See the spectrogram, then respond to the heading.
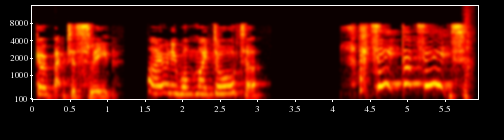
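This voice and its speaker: A woman's voice: high voice, wildly swooping pitch, slow, full character voice. Muffled, wildly swooping grief-maddened mother acted by a woman. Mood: desolate, then frantic. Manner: intense, mournful, insistent. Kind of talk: amateur radio play acting.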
